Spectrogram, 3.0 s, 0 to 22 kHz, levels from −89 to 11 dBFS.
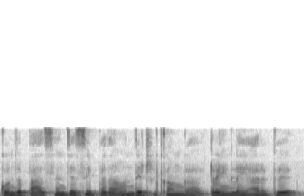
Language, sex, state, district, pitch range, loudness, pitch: Tamil, female, Tamil Nadu, Kanyakumari, 235-255 Hz, -16 LUFS, 245 Hz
